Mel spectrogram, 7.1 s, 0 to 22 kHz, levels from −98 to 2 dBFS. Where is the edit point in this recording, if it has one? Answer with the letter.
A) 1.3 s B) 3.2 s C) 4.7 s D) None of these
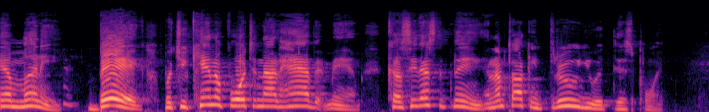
D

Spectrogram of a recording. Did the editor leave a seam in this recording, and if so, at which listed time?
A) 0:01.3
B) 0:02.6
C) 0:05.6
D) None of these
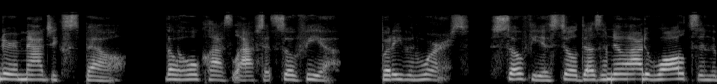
C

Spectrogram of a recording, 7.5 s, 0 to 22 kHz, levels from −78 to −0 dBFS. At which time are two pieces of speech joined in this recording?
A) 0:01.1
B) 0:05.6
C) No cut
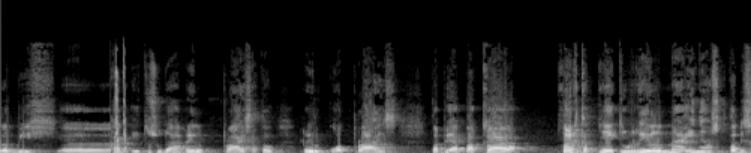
A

